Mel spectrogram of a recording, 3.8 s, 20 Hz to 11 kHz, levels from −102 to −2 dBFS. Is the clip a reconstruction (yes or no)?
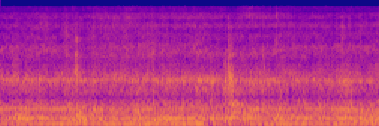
yes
